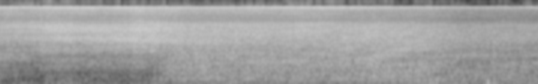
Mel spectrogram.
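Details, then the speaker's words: KamAZ truck air brake system losing air (pumps with handbrake on, not off): steady loud hiss of compressed air escaping from a burst hose, found elsewhere than the initially suspected spot. "А шипит где-то в другом месте полезем искать [музыка] и всего-то ребята [ __ ] шлангу"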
